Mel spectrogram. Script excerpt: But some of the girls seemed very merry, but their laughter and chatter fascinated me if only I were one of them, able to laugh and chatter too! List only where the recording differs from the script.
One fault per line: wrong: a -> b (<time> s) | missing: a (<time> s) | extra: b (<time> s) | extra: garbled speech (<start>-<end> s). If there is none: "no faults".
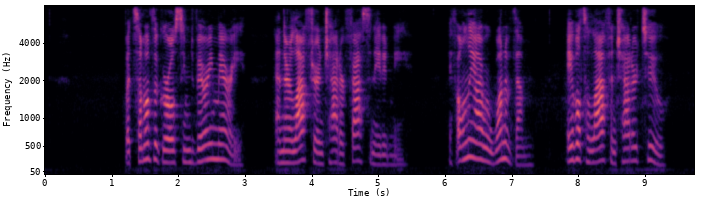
wrong: but -> and (3.4 s)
